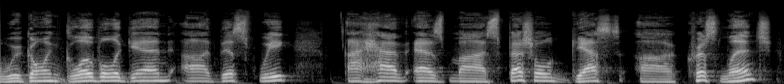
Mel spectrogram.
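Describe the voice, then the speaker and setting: A male podcast host leads a relaxed interview. He talks slowly and leaves plenty of pauses and "uh" fillers. His voice sits fairly high for a man. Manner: unhurried, friendly, frequent "uh" fillers.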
